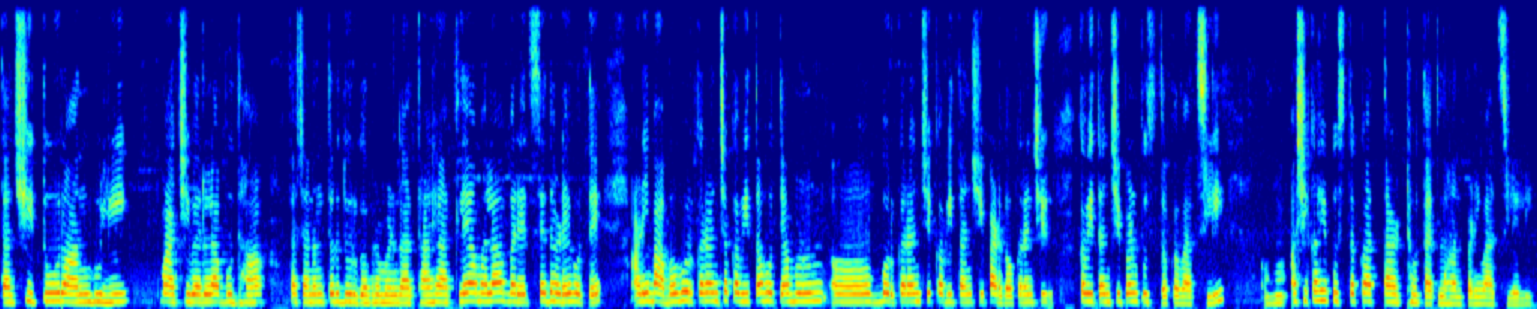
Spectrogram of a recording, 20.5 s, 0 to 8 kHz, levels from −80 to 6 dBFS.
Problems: background sounds at intervals, background conversations at intervals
